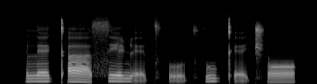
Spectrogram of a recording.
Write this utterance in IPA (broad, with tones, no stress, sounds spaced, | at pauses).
l ɛ˧ kʼ a˧˩ s e˥ ɳ ɛ̰˧˩ t͡sʼ o̰˧˩ t͡sʼ u˥ kʼ ɛ̰˧˩ t͡ʃʼ ɔ˧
